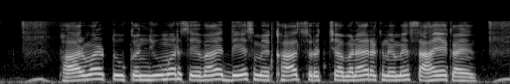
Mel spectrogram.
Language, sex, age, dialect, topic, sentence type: Hindi, male, 18-24, Awadhi Bundeli, agriculture, statement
